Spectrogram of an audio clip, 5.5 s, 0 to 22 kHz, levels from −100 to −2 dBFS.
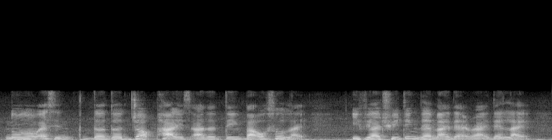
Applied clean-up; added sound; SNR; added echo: none; none; none; none.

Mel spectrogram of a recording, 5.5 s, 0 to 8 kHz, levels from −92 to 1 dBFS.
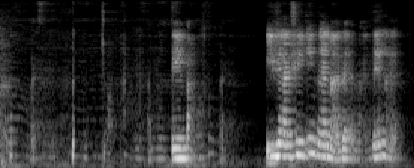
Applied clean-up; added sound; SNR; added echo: neural mask model DeepFilterNet 3.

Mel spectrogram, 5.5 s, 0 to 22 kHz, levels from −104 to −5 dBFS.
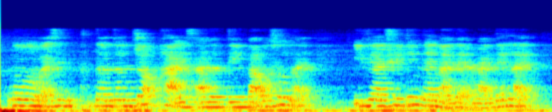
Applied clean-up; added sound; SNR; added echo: none; Bass drum; 0 dB; reverberation time 0.6 s.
